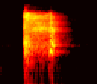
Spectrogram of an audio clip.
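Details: Person deliberately trying to sneeze with eyes open, webcam recording: single explosive burst with a short inward lead-in and quick fading release; one sneeze.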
